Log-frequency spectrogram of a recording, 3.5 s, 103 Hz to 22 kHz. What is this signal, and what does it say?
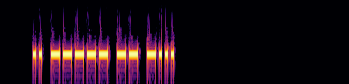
Morse code, heard as a keyed tone, about 40 wpm, 700 Hz. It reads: I0MB
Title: DXCC-100 Call Signs - 4 Characters - 40wpm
